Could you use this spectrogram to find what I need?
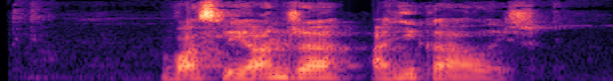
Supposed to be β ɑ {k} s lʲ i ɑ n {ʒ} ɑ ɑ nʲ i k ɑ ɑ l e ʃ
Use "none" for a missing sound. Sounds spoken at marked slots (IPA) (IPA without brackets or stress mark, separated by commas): none, ʒ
